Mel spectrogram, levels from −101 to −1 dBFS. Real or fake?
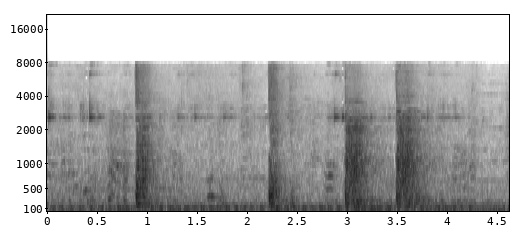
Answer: real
